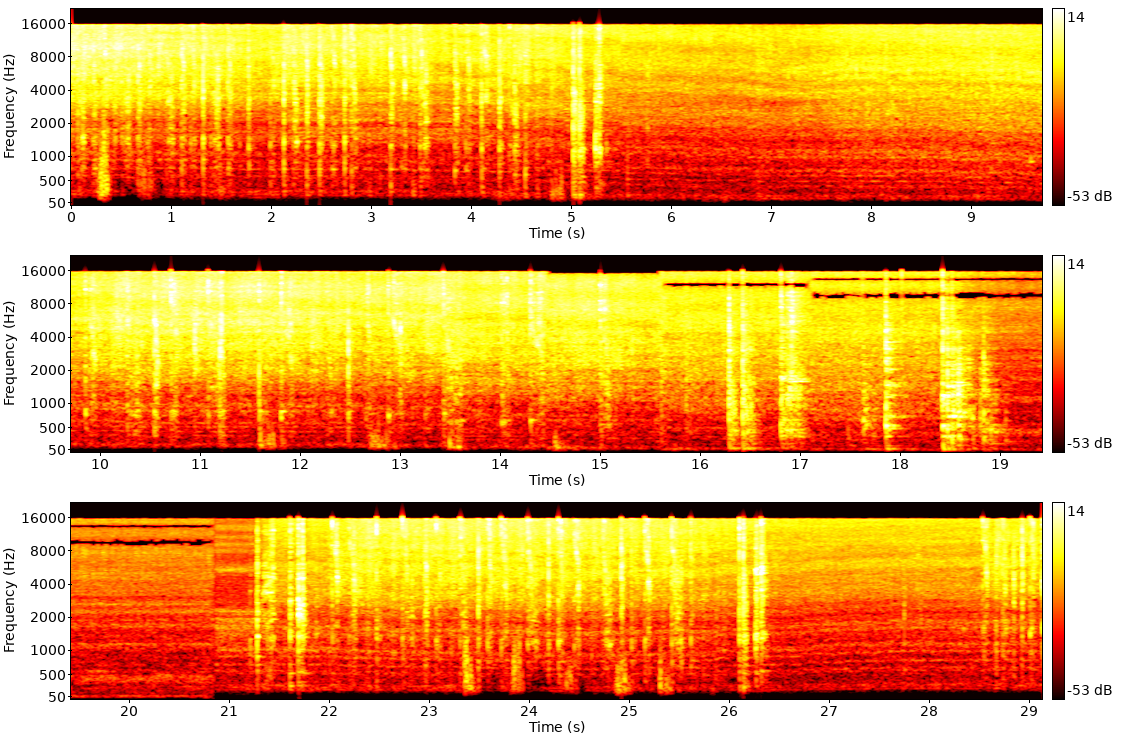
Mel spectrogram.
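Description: Chicken in masala gravy sizzling in a pan while a spoon stirs and scrapes through it, with frequent clicks of the spoon against the pan and a few louder knocks past the halfway point.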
